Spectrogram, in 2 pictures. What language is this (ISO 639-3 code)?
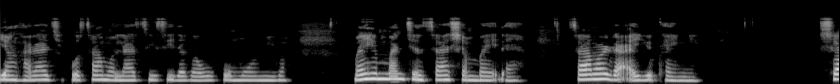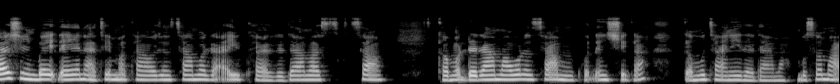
hau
